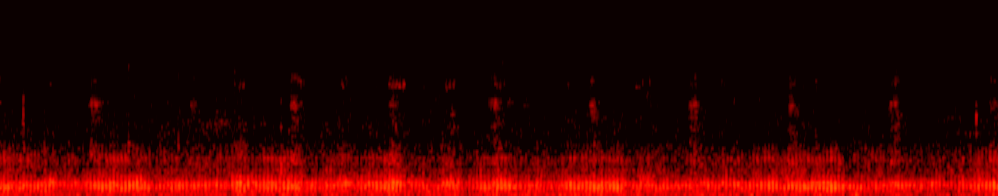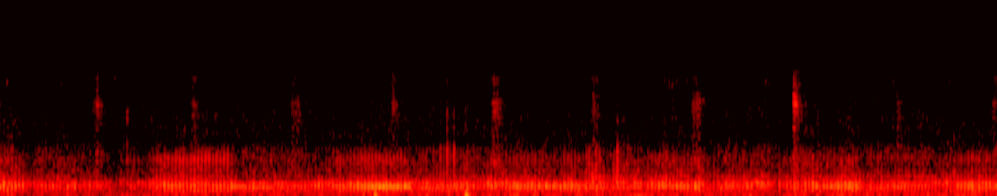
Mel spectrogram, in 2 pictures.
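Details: Sibling kittens grooming each other, purring in a continuous low rumble throughout, with faint soft licking clicks scattered over the steady hum.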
